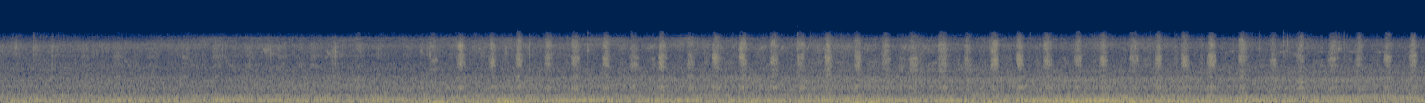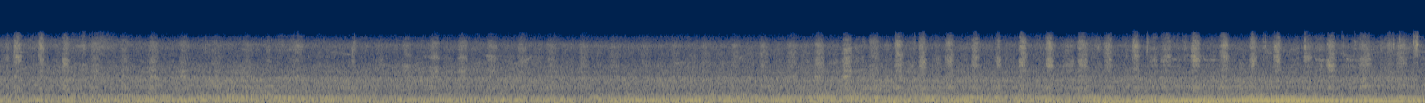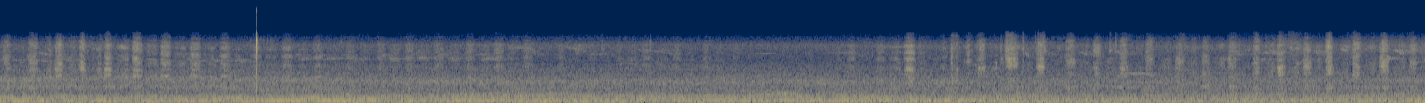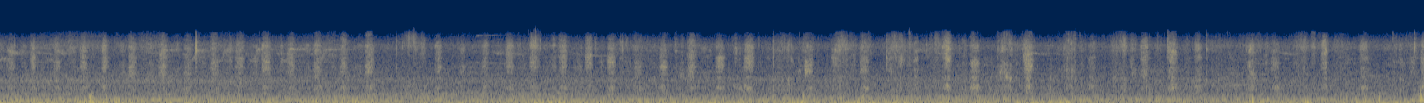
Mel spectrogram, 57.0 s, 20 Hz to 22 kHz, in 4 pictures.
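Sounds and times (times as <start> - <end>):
dog panting: 0.8 - 36.3, 36.9 - 56.9.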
